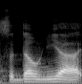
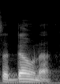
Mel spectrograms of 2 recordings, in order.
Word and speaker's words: Sedona: from Sedona Arizona I've been corrected it's not Sedonia it's Sedona so I know now how to pronounce it so I apologize for anyone that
